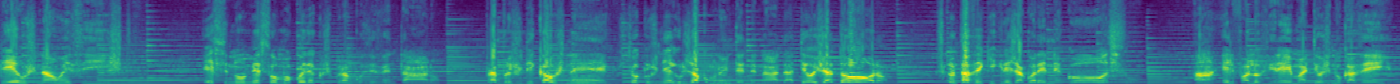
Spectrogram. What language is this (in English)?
Portuguese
